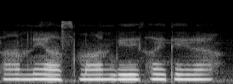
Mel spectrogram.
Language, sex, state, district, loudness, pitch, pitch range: Hindi, female, Goa, North and South Goa, -11 LUFS, 230 Hz, 230-235 Hz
